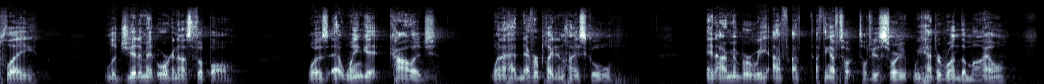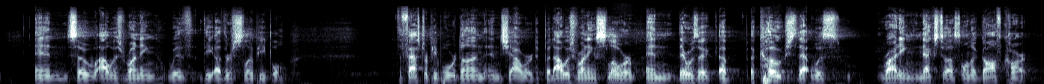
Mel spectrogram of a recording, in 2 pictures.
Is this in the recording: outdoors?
no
